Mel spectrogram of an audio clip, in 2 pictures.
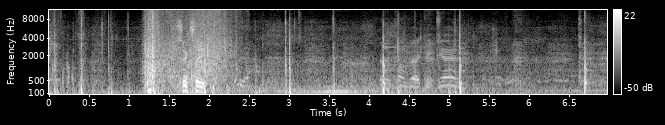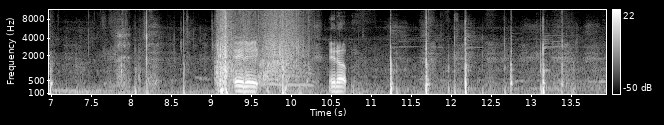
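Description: A basketball bounces repeatedly on an outdoor court.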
